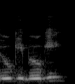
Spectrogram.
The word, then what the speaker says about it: Oogie Boogie: Is Yeah, that it's that's the right pronunciation? Oogie Boogie.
